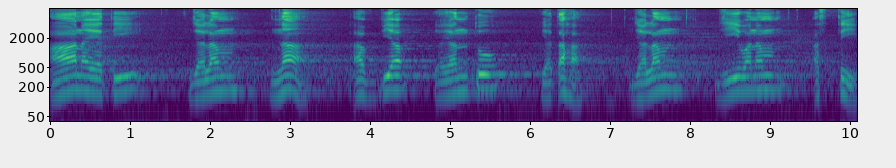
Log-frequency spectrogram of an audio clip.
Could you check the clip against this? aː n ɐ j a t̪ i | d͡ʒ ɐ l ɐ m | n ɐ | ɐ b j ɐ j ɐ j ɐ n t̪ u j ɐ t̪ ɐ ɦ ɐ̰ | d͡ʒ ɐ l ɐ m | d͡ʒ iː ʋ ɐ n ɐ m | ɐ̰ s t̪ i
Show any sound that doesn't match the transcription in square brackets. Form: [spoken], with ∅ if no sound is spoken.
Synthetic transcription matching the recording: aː n ɐ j [ɐ] t̪ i | d͡ʒ ɐ l ɐ m | n ɐ | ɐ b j ɐ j ɐ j ɐ n t̪ u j ɐ t̪ ɐ ɦ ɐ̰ | d͡ʒ ɐ l ɐ m | d͡ʒ iː ʋ ɐ n ɐ m | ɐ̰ s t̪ i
